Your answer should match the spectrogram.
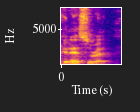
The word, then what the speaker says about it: Gennesaret: You pronounce that word. Gennesaret.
